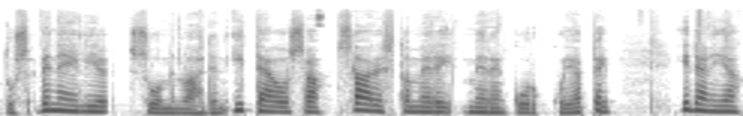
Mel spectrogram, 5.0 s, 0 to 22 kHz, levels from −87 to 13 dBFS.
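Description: At 0.65, 2.09 and 3.95 s the speech jumps forward as compressed frames are skipped, losing about 0.2, 0.1 and 0.3 s of audio. This fits whole 46.4 ms frames dropped by the decoder.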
